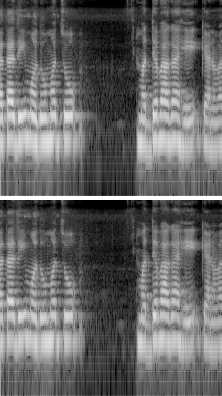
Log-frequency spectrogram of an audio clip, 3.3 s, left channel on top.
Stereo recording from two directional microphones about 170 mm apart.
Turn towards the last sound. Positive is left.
turn(degrees=10)  # may be behind; listen again after turning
